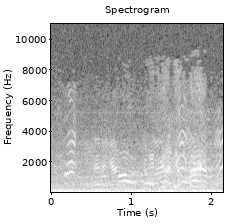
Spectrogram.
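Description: Faint, distant calls and shouts of voices on the field: several short rising-and-falling cries scattered through an otherwise quiet stretch.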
